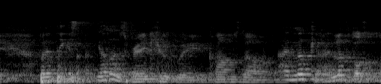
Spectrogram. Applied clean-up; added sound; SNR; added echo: none; none; none; reverberation time 1.3 s.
